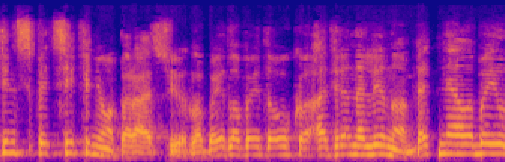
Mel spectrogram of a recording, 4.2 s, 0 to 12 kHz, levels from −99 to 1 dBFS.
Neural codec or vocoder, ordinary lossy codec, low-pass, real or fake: vocoder, 44.1 kHz, 128 mel bands every 256 samples, BigVGAN v2; AAC, 32 kbps; 10.8 kHz; fake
